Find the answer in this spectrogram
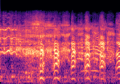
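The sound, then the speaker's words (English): Horses neigh after being pelted with rocks, a rapid run of many shrill, wavering whinnies that rise and fall in quick pulses, loud and sustained with no talk over them. “Pepper them horses good.”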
